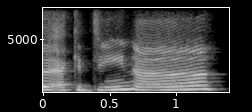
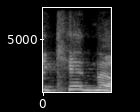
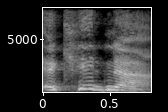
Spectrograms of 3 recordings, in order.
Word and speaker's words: echidna: little skin for the echodeena in personal news sorry kristen's signing her up sorry interrupt but it's pronounced echidna i'm a science fan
